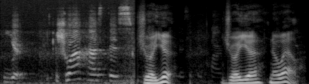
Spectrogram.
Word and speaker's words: Joyeux Noël: Today we're going to learn how to pronounce Joyeux Noël in French.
